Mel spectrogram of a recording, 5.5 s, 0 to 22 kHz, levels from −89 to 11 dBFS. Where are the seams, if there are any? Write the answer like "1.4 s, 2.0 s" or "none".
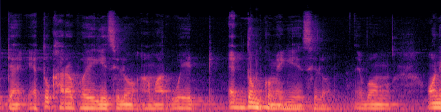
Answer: none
